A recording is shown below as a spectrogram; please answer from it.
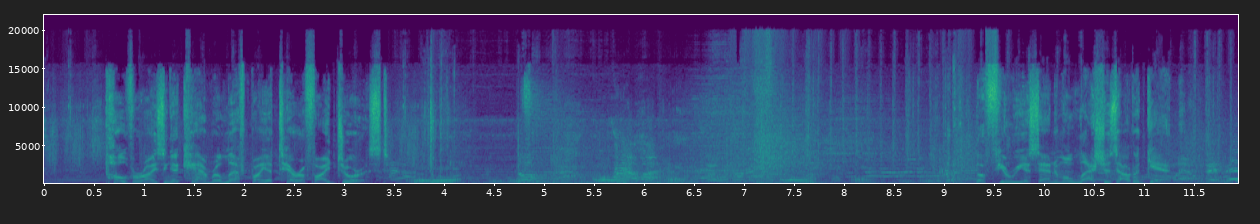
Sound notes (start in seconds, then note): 3.5 orangutan snarling; 5.0 onlookers shouting indistinctly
